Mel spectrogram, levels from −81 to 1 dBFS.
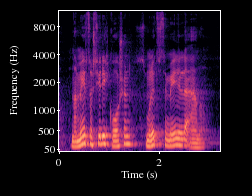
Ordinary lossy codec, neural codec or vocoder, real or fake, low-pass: none; vocoder, 24 kHz, 100 mel bands, Vocos; fake; none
